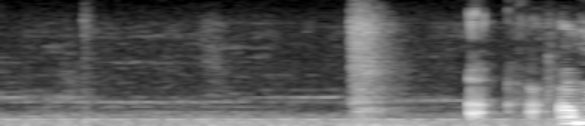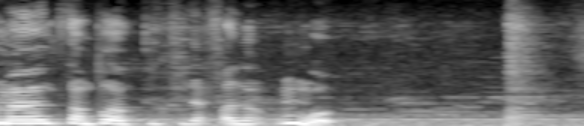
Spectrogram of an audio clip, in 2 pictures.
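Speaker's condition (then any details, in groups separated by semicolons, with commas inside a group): Cerebral palsy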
